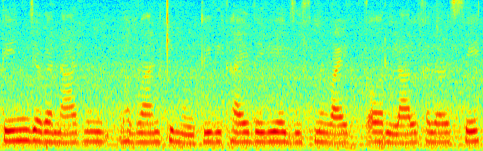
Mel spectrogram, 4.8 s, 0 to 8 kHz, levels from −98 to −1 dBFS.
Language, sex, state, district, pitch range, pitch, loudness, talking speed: Hindi, female, Chhattisgarh, Raipur, 185-195 Hz, 190 Hz, -16 LUFS, 200 wpm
